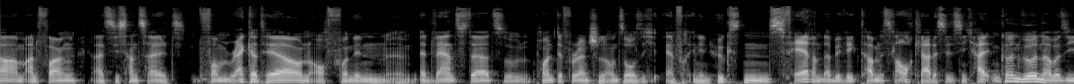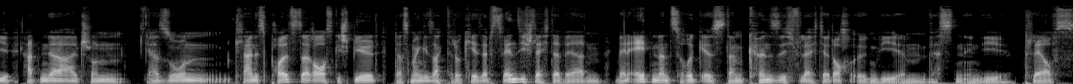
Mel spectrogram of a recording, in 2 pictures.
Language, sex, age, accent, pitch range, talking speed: German, male, 30-49, German, 80-100 Hz, 220 wpm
